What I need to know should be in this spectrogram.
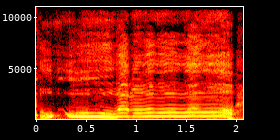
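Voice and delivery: high, excited cheering of the song; joyous party shout, way up high; excited singalong cry. Retold or imitated. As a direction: belt it out like the party just started. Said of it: "no decís".

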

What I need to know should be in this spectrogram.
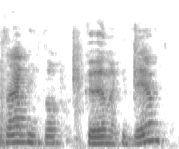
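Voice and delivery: ordinary talk

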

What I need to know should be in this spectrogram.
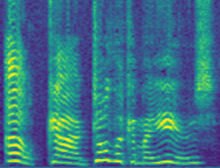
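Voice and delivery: playful date voice, high and bright; high girly voice. Acted. S0 holds Abby voice.

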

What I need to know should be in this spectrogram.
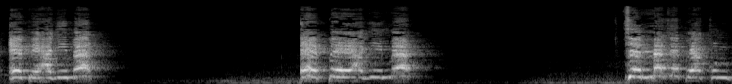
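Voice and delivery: high-pitched, agitated preacher's rant; heated preaching. Real, not acted. Preaching at full force. (prèch cho, vwa wo)

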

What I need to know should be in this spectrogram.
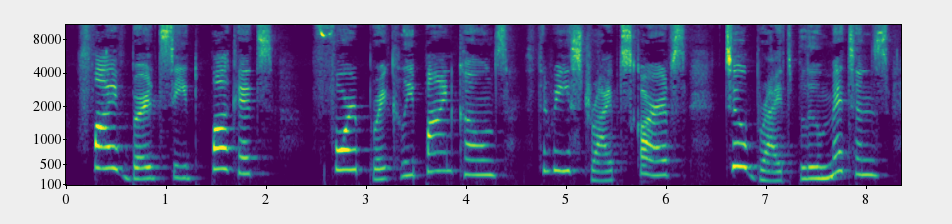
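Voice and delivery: usual speaking voice

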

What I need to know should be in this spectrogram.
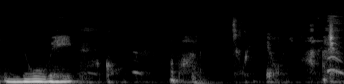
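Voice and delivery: hushed disbelief under the breath; stunned whisper. Retold or imitated. Telling the presenter of a prank call, stunned whisper. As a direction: whisper it as if you can't believe it.

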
